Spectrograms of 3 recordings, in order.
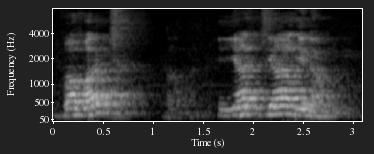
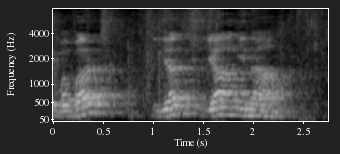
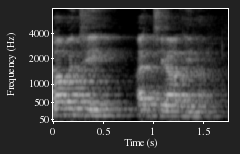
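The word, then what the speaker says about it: bhavaty atyāginām: So to get the meter properly, you pronounce it Bhavat Yatyaginam. The Y becomes part of the next word. Understand? So you say Bhavat Yatyaginam. Okay? Not Bhavati Atyaginam. Bhavat Yatyaginam.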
